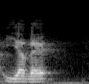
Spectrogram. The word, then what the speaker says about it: Yahweh: È quello che suona Yahweh. Si scrive con quattro consonanti.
